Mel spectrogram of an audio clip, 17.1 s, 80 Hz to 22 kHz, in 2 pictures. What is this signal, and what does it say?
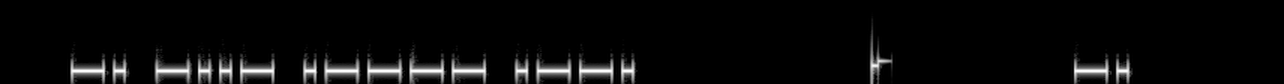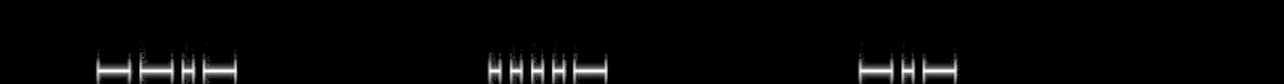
Morse code, heard as a keyed tone, about 17 wpm, spaced as for 7 wpm, 700 Hz. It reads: NX1P NQ4K
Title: USA Call Signs - 4 Characters - 8x Character Spacing - 17wpm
